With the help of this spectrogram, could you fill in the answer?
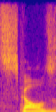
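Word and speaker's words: sculls: Number four, Bobby Pearce from Australia won the gold medal in men's single skull. Is that skulls? Is that how you pronounce it? – Skulls. – Skulls. Okay.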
